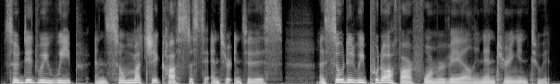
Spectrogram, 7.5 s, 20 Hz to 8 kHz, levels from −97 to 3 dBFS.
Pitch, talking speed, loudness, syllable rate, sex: 175 Hz, 215 wpm, -18 LUFS, 4.9 syllables/s, female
